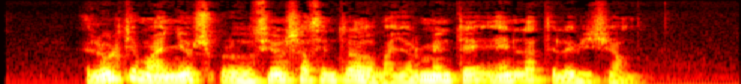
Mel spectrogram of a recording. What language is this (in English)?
Spanish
